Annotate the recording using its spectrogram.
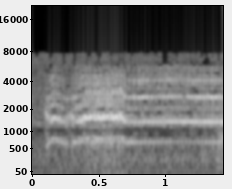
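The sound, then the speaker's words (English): A rooster crows, a strident, sustained cock-a-doodle-doo with a bright, wavering high pitch that holds steady and then trails off, heard alone without any talking. “Well, lots of country folks still depend on this alarm clock to get them to rise and shine.”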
